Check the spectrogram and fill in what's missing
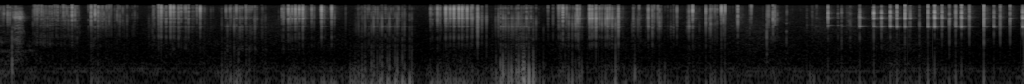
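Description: A small glass perfume bottle with a glass cap, partly full of pink liquid, is held in the hand and tapped and scratched with long painted fingernails. Quick, bright glassy clicks and ticks come in dense bursts over a low, rumbling handling noise, with scratchy swells in between. Each tap dies away almost instantly, with little ring.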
